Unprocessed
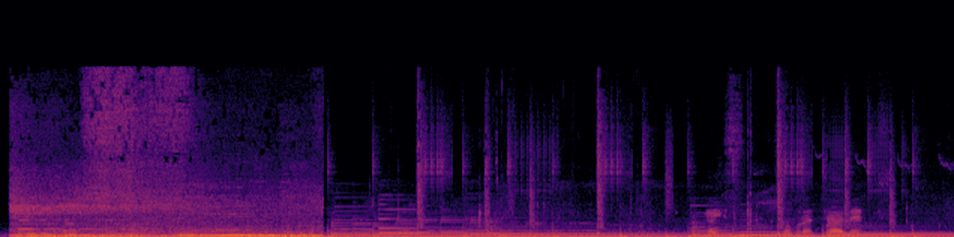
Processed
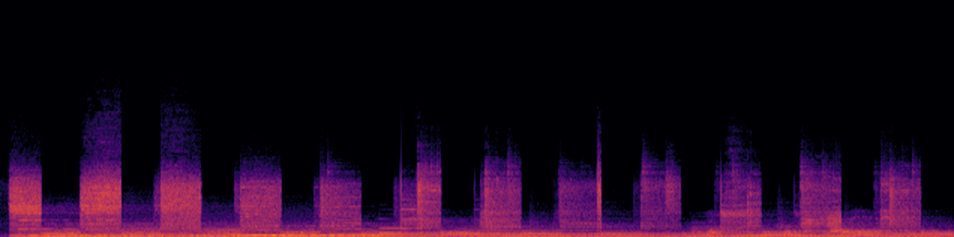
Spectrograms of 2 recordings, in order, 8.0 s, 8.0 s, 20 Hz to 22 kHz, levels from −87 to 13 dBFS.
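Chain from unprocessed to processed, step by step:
rectangular room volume 120 cubic metres, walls hard, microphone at 0.48 metres
auto-filter low-pass square 1.5 Hz 500–4,700 Hz
flat-topped bell 2,300 Hz +11.5 dB 2.8 octaves
on a send: single-tap delay 613 ms −18.5 dB
on the sum: level −4 dB

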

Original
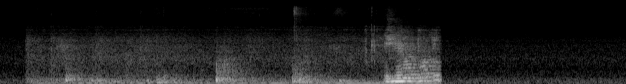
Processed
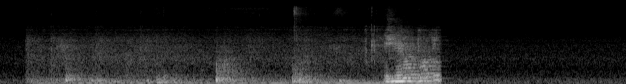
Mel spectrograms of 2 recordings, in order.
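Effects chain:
hum removal 279.5 Hz, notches 21

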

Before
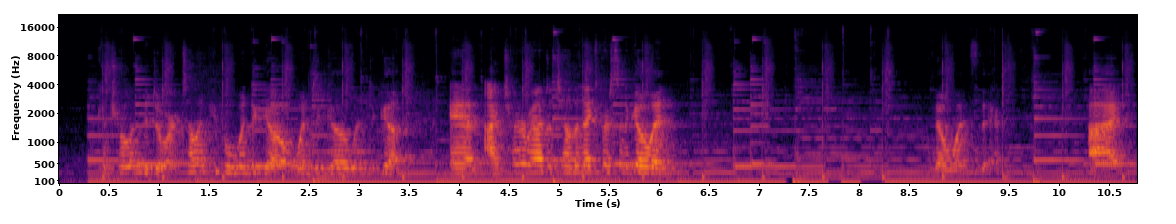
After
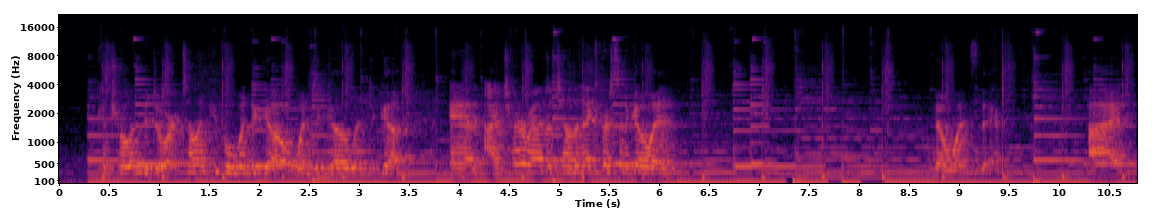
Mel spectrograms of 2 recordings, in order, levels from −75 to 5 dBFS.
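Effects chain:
brickwall limiter −14.5 dBFS, peak gain reduction 10 dB

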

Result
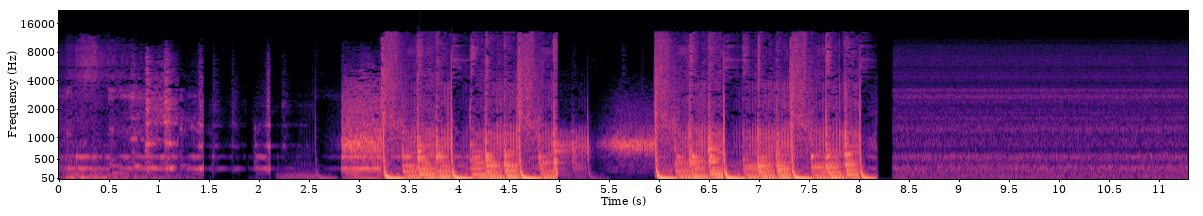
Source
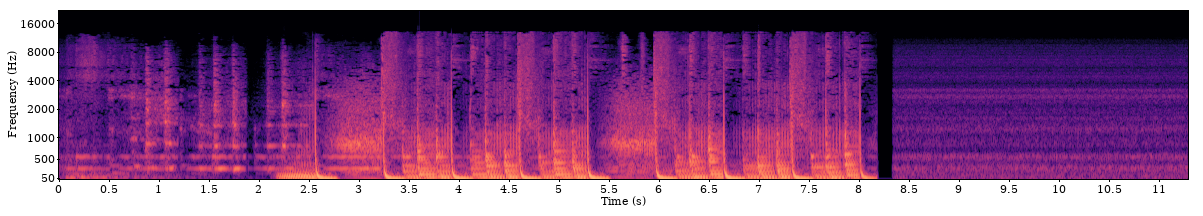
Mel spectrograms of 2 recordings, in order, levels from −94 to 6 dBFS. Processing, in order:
0:01.43–0:02.83: gate with flip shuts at −23 dBFS, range −29 dB
0:04.98–0:05.96: resonant band-pass 810 Hz, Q 4.8
level −1 dB

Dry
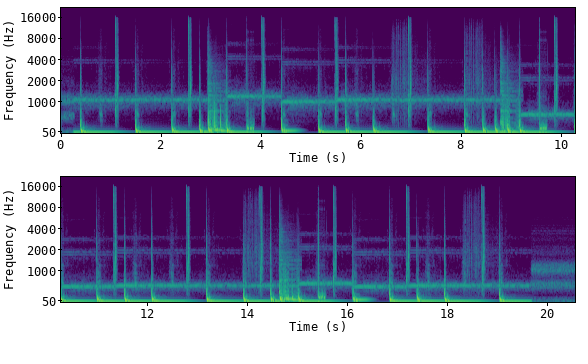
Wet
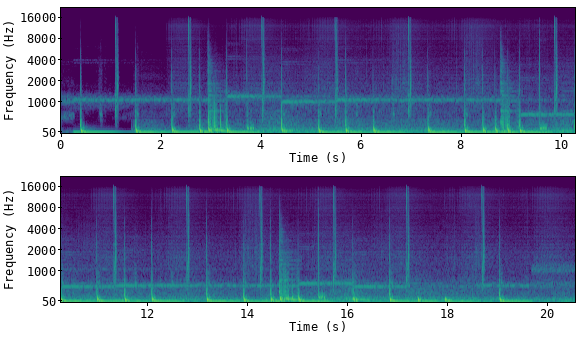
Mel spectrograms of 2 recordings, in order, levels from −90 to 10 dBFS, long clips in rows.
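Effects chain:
0:17.25–0:18.55: Chebyshev band-stop filter 130–8,400 Hz, order 5
feedback delay with all-pass diffusion 1,376 ms, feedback 62%, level −14 dB
level −5 dB

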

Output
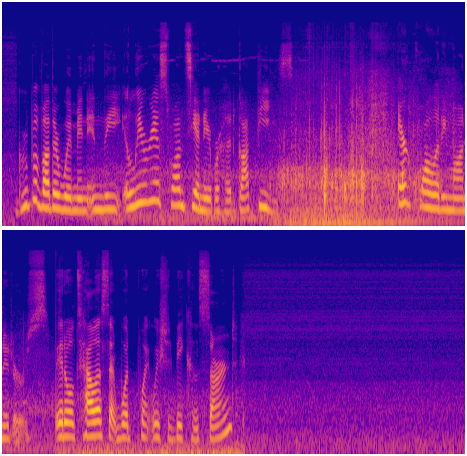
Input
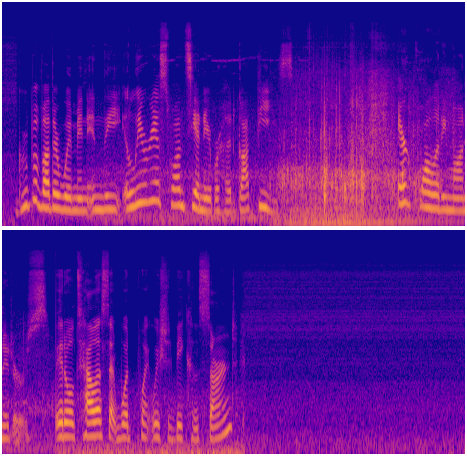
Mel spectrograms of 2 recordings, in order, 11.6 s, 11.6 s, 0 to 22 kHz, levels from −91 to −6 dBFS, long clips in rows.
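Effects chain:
parametric band 5,800 Hz −5.5 dB 2.3 octaves
level +6.5 dB

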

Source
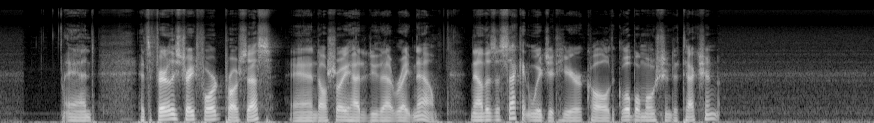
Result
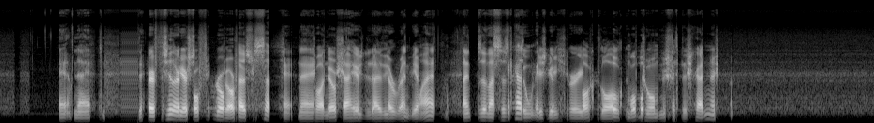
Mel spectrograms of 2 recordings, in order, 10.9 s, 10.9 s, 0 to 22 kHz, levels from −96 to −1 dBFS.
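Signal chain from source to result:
reversed piece by piece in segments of 187 ms
four-pole ladder high-pass 420 Hz, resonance 30%
buffer that repeats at 0:01.52, samples 1,024, times 8
level +2.5 dB

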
